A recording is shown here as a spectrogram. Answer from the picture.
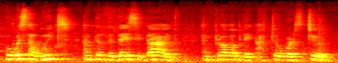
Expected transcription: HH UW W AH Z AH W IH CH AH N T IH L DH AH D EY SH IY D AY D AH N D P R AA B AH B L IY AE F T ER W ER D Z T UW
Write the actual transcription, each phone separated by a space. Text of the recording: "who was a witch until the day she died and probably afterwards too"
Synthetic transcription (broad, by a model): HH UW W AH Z AH W IH CH AH N T IH L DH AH D EY S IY D AY D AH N P R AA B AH B L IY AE F T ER W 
